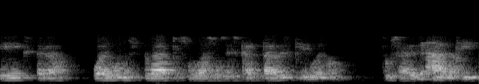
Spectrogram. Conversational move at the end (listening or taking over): listening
